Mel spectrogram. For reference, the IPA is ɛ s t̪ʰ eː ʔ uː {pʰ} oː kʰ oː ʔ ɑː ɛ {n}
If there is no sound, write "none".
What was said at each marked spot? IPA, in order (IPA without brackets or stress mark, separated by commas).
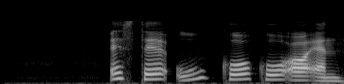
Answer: kʰ, n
